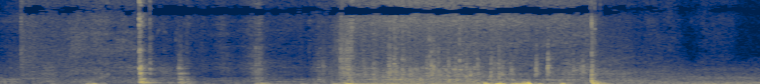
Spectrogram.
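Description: Clicks, knocks and rubbing from a window being opened while a phone is handled: a sharp click about a second in, then a run of rubbing and knocking with low thuds from about halfway, ending with another sharp click.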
